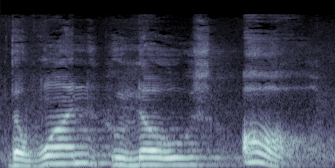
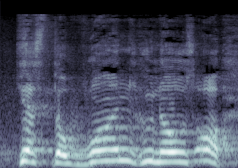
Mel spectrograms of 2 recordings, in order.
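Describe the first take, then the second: First: Slow, softer, drawn-out words; slow and hushed. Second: Said in the usual way. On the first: Shown as a demonstration. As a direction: let it land slowly and quietly. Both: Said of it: "repeated for emphasis".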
